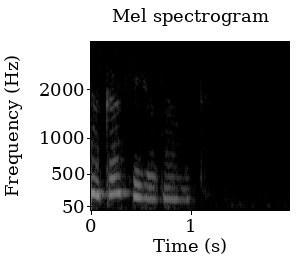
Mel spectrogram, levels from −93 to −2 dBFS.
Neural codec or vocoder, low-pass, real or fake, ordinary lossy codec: none; 3.6 kHz; real; Opus, 32 kbps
